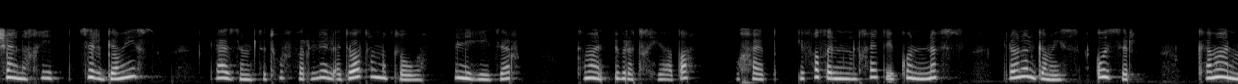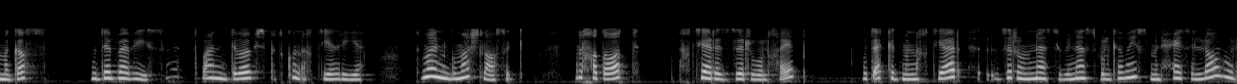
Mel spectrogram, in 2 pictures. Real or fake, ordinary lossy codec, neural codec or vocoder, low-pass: real; none; none; 5.4 kHz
